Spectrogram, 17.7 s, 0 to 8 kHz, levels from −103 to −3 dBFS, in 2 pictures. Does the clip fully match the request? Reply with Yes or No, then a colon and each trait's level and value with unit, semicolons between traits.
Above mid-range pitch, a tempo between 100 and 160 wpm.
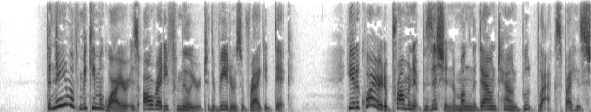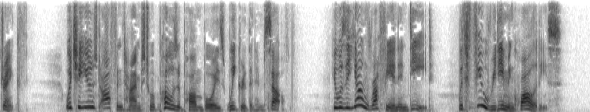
No: high, 225 Hz; average, 170 wpm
